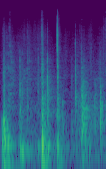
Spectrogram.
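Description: A few wooden knocks and thuds as wooden gift chests are set down and shifted, with one sharper click a little past the middle.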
